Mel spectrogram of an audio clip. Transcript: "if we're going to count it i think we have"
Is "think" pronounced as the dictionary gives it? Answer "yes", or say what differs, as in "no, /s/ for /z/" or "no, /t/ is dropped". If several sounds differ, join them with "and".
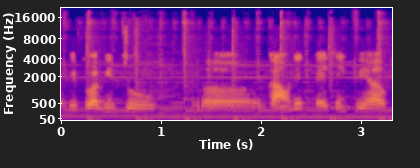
no, /t/ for /θ/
